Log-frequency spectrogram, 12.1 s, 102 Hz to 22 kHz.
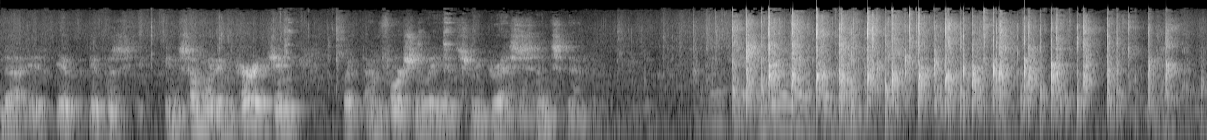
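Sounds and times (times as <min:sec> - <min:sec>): audience clapping: 0:07.2 - 0:12.0.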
